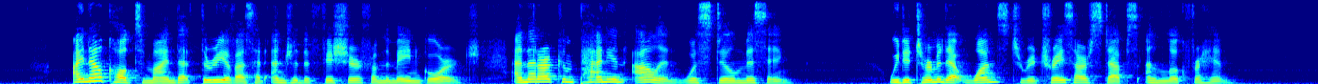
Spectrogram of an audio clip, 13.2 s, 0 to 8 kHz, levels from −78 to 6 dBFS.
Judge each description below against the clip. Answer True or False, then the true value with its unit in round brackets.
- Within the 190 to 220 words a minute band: False (170 wpm)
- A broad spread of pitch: False (4.0 semitones)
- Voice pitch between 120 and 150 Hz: False (195 Hz)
